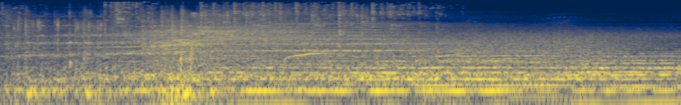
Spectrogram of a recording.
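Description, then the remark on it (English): Window glass shatters in a loud burst early on, followed by a long stretch of dense crackling and rumbling noise over a steady low drone, with no voices. “That's also why I'm going to dial emergency services right now. Because the glass in those windows”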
